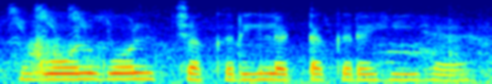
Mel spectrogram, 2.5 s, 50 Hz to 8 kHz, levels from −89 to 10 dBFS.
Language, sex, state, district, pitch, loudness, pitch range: Hindi, female, Uttar Pradesh, Lucknow, 200 Hz, -14 LUFS, 200-215 Hz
